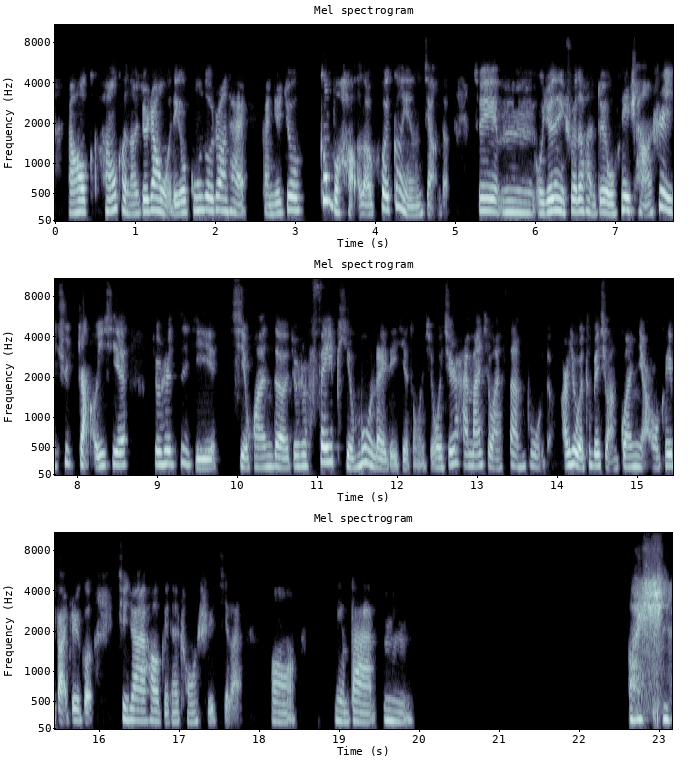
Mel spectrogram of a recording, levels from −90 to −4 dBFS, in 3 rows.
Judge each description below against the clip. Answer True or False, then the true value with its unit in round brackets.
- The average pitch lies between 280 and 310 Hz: False (185 Hz)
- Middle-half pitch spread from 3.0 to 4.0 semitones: True (3.7 semitones)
